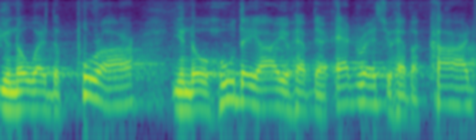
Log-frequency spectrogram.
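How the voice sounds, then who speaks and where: With a Portuguese accent, a man speaks at medium pitch and a moderate pace, his intonation lively. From Brazil. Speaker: government minister and economist. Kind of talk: panel discussion. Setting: forum panel with audience. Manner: halting, many repetitions and fillers.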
